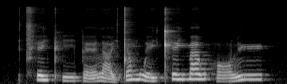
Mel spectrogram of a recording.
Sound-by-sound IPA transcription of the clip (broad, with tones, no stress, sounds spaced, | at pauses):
t͡sʰ e˥ j pʰ iː˧ p ɛː˨˥ l aː˨˩ j t̪ ɐ˥ m w e˨˧ j kʰ e˥ j m aː˥ w h ɔː˨˧ l yː˥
